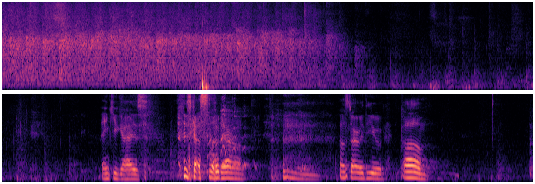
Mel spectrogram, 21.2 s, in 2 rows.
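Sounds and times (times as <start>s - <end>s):
audience clapping welcoming guests to the stage: 0.0s - 7.4s
speech: 12.6s - 13.6s, 14.2s - 15.6s, 16.2s - 16.5s, 17.4s - 19.2s
laughter: 13.5s - 17.0s.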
